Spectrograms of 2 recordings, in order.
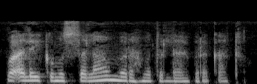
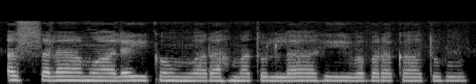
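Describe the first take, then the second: First: The words are said at a plain, normal pace. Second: The words are stretched out slowly, like recitation.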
